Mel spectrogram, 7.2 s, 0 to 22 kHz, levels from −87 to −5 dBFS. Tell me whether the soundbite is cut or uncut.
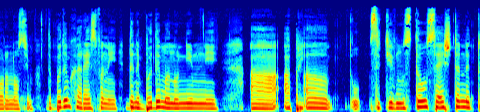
cut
